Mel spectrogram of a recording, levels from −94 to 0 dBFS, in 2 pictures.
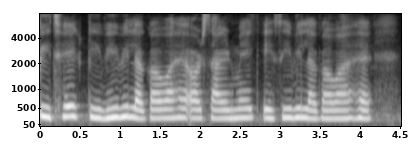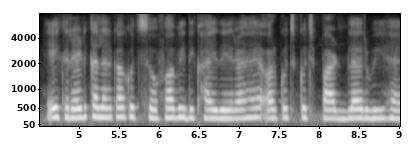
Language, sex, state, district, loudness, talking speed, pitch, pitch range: Hindi, female, Punjab, Fazilka, -13 LUFS, 215 wpm, 235 Hz, 225-245 Hz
